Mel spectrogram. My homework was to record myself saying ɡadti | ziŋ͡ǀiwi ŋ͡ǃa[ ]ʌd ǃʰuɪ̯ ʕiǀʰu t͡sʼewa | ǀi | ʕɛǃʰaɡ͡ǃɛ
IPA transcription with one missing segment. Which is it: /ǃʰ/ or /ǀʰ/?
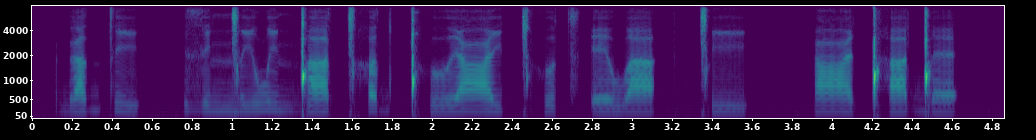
ǀʰ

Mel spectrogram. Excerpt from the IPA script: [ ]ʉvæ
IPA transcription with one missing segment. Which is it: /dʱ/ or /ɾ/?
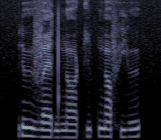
ɾ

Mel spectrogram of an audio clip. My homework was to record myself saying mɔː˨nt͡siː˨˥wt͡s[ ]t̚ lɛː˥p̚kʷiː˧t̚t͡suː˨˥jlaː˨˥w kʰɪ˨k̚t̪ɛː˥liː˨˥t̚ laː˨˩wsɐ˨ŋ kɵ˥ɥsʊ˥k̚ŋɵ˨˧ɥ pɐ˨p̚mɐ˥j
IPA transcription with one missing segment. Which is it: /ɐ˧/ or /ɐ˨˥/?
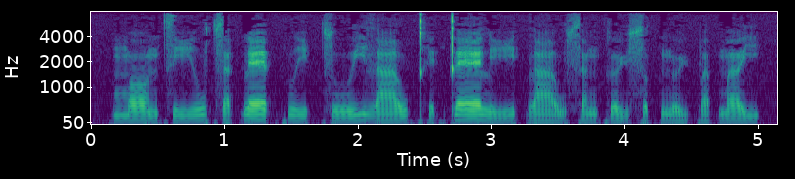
ɐ˨˥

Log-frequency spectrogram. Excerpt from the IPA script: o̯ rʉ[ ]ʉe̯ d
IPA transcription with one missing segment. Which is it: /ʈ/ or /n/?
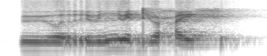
n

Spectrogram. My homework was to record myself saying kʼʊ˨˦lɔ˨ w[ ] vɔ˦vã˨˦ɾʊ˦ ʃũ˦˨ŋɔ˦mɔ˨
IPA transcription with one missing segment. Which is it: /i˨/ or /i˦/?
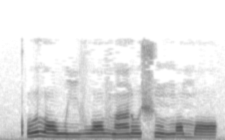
i˨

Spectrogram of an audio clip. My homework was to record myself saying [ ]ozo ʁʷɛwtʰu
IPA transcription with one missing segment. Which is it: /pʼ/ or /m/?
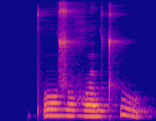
pʼ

